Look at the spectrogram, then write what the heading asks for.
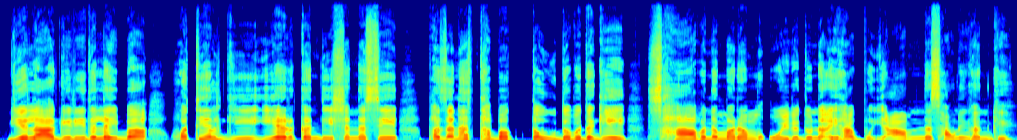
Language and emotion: Manipuri, angry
